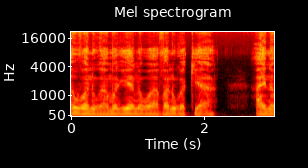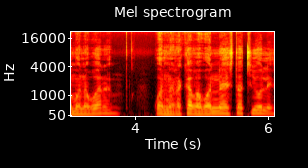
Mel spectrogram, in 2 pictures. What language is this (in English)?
Hula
